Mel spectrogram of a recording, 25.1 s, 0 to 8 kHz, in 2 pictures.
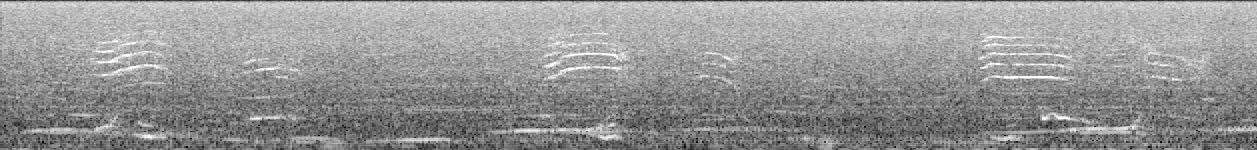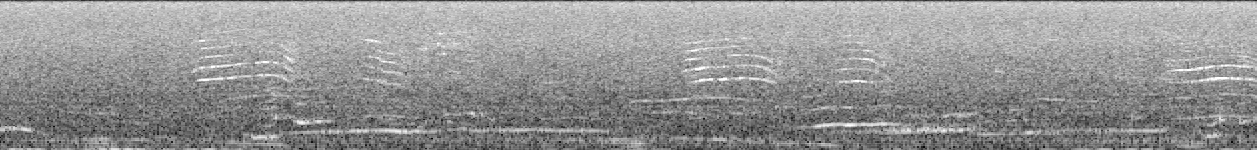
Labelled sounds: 0.9	1.7	humpback whale, 1.4 to 3.0 kHz
2.4	2.8	humpback whale, 0.96 to 2.6 kHz
5.4	6.2	humpback whale, 1.6 to 2.9 kHz
9.8	10.8	humpback whale, 1.4 to 4.0 kHz
14.5	15.5	humpback whale, 0.96 to 2.8 kHz
16.2	16.6	humpback whale, 1.3 to 2.7 kHz
19.4	20.4	humpback whale, 0.96 to 3.7 kHz
20.9	21.4	humpback whale, 1.4 to 2.8 kHz
22.9	23.2	humpback whale, 0.86 to 1.0 kHz
24.2	25.1	humpback whale, 1.4 to 2.2 kHz

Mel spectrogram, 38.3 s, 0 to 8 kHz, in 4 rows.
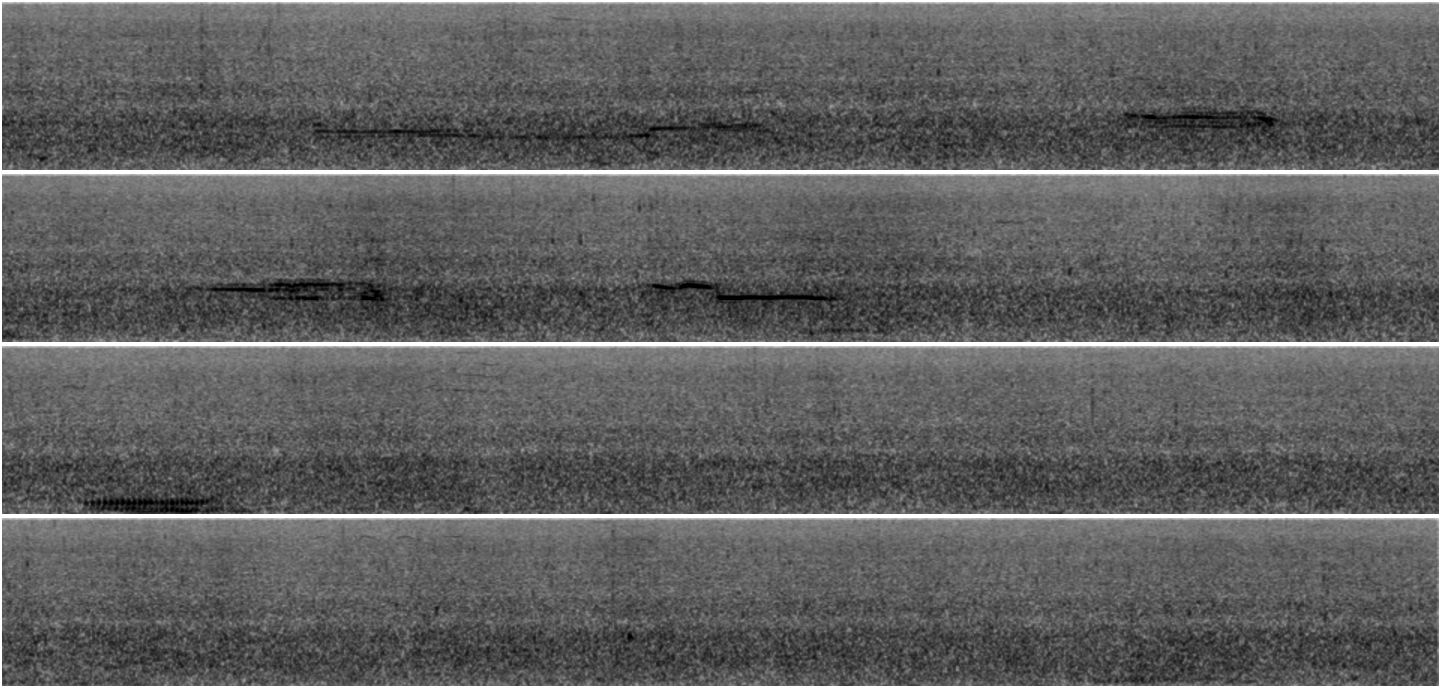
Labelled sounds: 3.7	4.0	Pacific white-sided dolphin, 5.6 to 5.9 kHz
4.7	5.1	humpback whale, 0.78 to 1.0 kHz
7.5	8.1	humpback whale, 0.81 to 1.1 kHz
11.0	11.9	humpback whale, 0.78 to 1.2 kHz
13.8	15.1	humpback whale, 0.78 to 1.2 kHz
22.0	22.5	Pacific white-sided dolphin, 3.4 to 4.7 kHz
32.8	33.1	Pacific white-sided dolphin, 5.0 to 5.4 kHz

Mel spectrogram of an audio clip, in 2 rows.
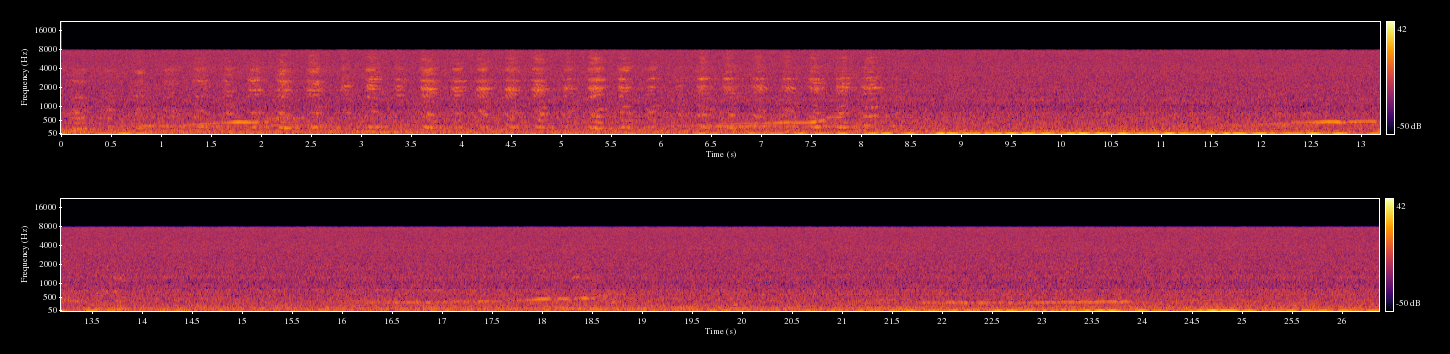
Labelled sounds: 5.3	5.5	humpback whale, 2.5 to 3.0 kHz

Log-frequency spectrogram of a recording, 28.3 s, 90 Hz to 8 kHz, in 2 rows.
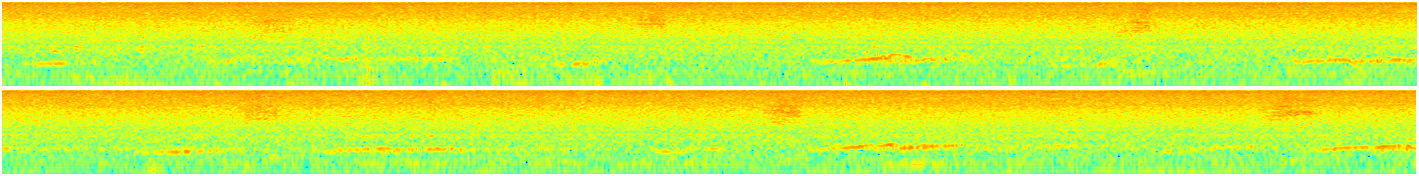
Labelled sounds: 27.0	27.3	humpback whale, 2.3 to 2.6 kHz

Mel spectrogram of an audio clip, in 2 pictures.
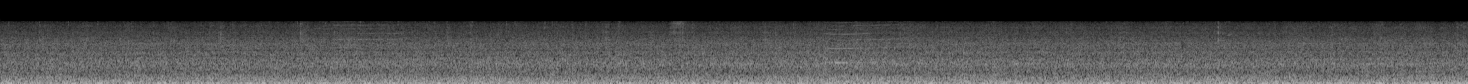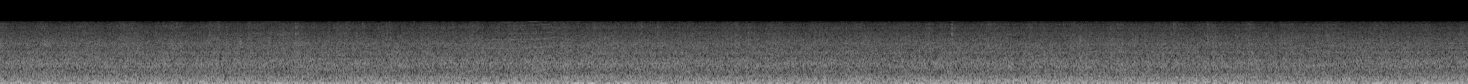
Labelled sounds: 3.3	3.8	killer whale, southern resident, 6.4 to 6.5 kHz
8.2	8.7	killer whale, southern resident, 2.0 to 4.2 kHz
19.6	20.2	killer whale, southern resident, 7.2 to 7.7 kHz

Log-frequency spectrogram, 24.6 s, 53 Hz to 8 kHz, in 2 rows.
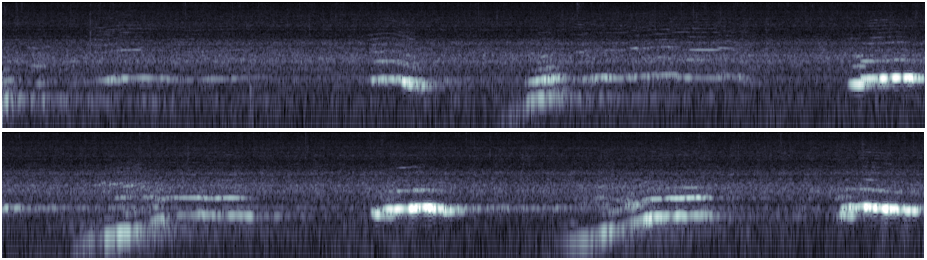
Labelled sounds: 1.3	2.0	humpback whale, 1.1 to 2.8 kHz
4.9	5.3	humpback whale, 1.8 to 2.3 kHz
8.1	9.6	humpback whale, 1.1 to 2.8 kHz
11.6	12.0	humpback whale, 2.3 to 4.0 kHz
17.6	18.1	humpback whale, 0.78 to 2.1 kHz
23.7	24.1	humpback whale, 0.78 to 3.7 kHz

